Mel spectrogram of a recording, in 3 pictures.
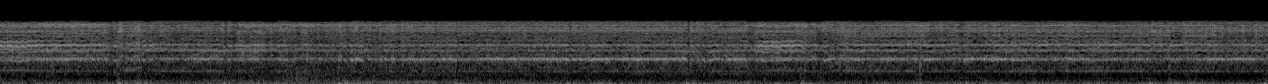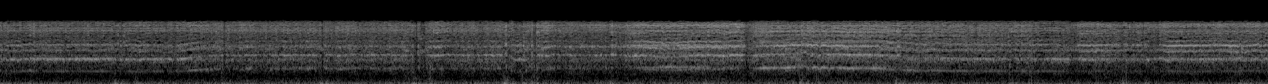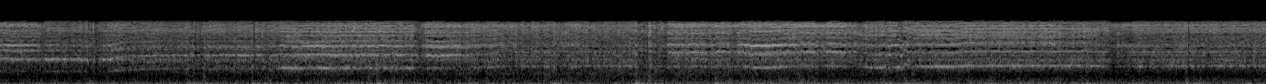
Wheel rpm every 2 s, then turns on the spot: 160, 160, 160, 160, 160, 160, 160, 180, 200, 200, 190, 160, 160, 180, 200, 220, 230, 220, 230.
none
